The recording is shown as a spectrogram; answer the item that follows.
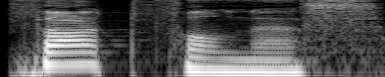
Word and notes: thoughtfulness: British English

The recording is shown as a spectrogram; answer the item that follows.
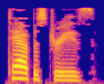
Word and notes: tapestries: British English

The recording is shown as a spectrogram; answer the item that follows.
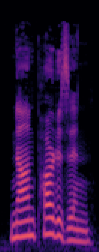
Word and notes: non-partisan: British English

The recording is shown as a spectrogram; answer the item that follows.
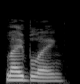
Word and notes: libeling: British English

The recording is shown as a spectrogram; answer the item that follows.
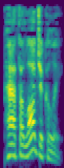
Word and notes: pathologically: British English

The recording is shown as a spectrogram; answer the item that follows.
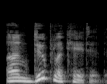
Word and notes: unduplicated: British English

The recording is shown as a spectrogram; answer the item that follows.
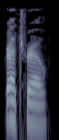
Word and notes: retro: British English

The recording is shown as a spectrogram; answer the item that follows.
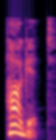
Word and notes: hogget: British English

